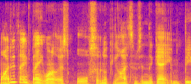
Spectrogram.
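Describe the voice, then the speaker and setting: Talking at a very fast pace, a man is heard with audible room echo. There is noticeable background noise as well. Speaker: esports commentator. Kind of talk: live commentary. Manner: drowsy, yawning.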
